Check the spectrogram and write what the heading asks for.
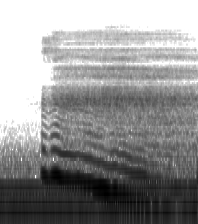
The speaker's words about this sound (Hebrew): ניקח עוד נשימה עמוקה. נחזיק את האוויר. ונוציא צליל של פיהוק.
